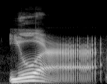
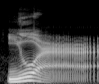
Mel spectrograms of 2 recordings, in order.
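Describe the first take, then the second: The two takes are said the same way.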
